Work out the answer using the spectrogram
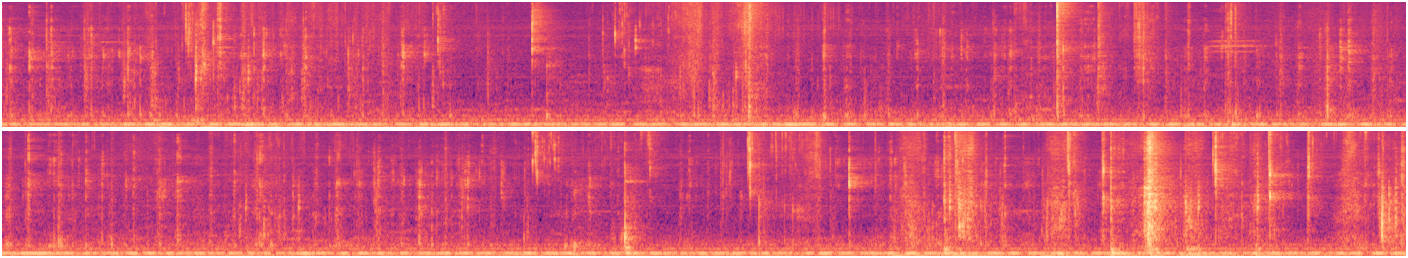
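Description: Close-miked chewing and wet mouth smacks of a person eating egg omelette, with scattered sharp clicks and a run of louder clicks near the end, over a steady low hum.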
